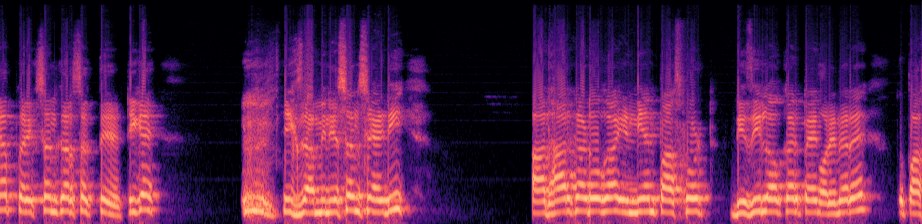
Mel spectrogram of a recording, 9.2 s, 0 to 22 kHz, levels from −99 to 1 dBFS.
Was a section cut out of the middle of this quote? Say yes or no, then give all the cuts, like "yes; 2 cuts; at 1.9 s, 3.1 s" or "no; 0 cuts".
yes; 2 cuts; at 3.7 s, 8.2 s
